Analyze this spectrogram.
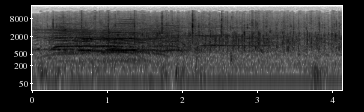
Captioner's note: audience cheering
